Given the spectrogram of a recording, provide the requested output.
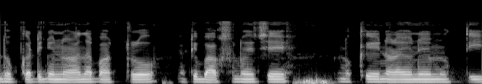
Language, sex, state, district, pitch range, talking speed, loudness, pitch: Bengali, male, Odisha, Khordha, 115-125 Hz, 135 wpm, -16 LUFS, 115 Hz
